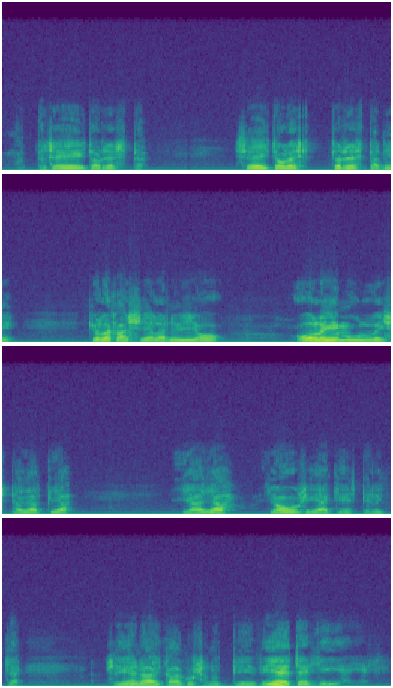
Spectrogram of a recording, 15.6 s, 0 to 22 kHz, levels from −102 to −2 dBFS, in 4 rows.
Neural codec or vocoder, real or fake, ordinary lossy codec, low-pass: none; real; none; 19.8 kHz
